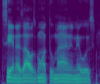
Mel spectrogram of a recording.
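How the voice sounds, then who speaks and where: Brief: deep-voiced male host of a spiritual vlog, casual and slangy, digresses and restarts, dry close sound. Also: completely flat delivery, brisk, clean tone, no room sound. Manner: rambling, digressive, self-interrupting; slangy and conversational. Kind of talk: casual spiritual talk to camera.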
